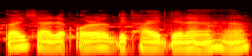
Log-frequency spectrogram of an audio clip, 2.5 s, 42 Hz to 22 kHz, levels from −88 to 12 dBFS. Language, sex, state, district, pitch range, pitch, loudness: Hindi, male, Bihar, Patna, 105-115 Hz, 110 Hz, -14 LUFS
